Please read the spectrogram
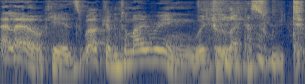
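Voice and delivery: big-screen supervillain voice, swooping comic-book style. Acting out the band's ringmaster as a villain greeting kids: Marvel villain voice. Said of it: "He sounds like a Marvel villain".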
